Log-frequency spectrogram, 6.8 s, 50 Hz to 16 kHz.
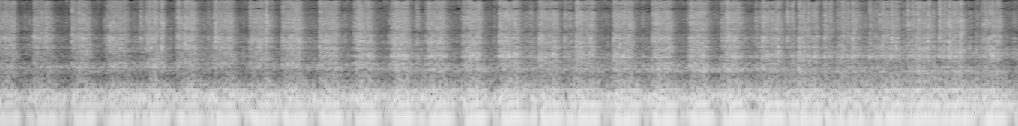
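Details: Cadillac CTS-V first gen, freshly built LS3 with custom 13:1 compression, CNC-ported top end, E85 build, first startup; deep V8 loping at about four surges a second with aggressive cam. Normal idle.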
